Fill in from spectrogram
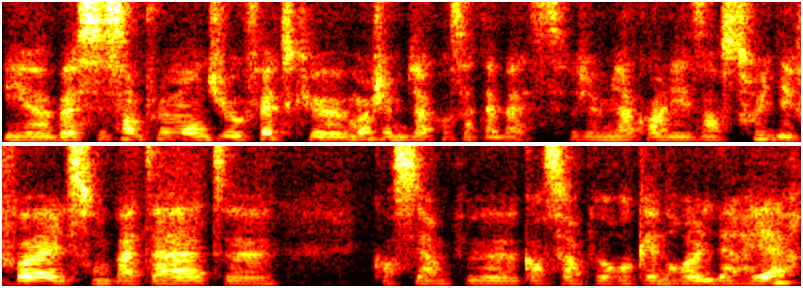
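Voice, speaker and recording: Over noticeable background noise, a woman speaks at a moderate pace in a fairly low, monotone voice with flat intonation and big swings in loudness. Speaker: singer-songwriter and rapper. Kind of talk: interview. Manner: hesitant, many fillers.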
